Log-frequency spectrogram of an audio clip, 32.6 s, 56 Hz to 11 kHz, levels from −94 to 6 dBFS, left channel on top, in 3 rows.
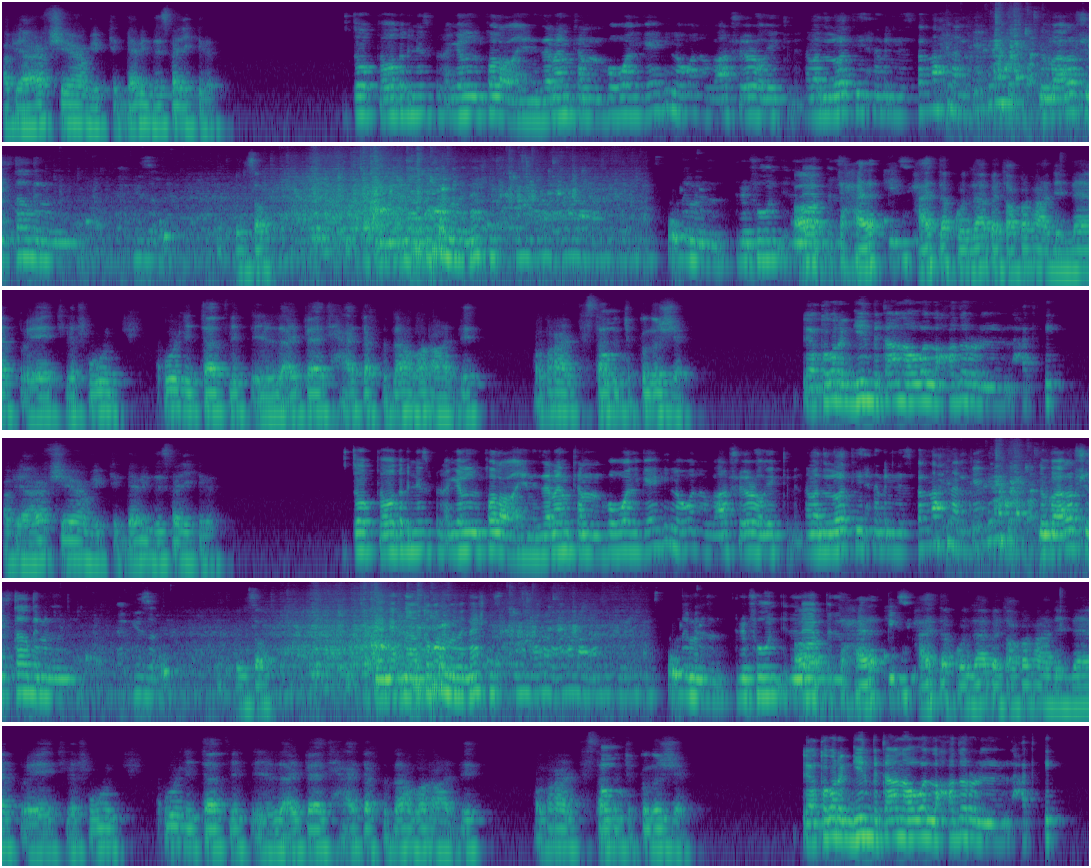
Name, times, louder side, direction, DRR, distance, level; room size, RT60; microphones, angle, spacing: voice 1, 0.0-2.1 13.2-13.6 18.8-19.6 20.0-22.9 23.4-26.5 27.1-28.6, left 1 dB, 85° left, 0.7 m, -33 dB
voice 2, 3.5-11.7 12.0-12.4 14.6-19.3 19.7-19.9 27.7-27.9 29.7-32.2, right 4 dB, 85° right, 0.4 m, -32 dB
sound 1, 9.4-17.3, equal, 30° left, 0.8 m, -37 dB
sound 2, 11.7-12.2 12.4-12.6 13.0-14.2 14.8-15.9 17.5-17.9 18.9-19.3 19.6-19.8 20.1-20.2 20.4-20.6 21.3-21.5, right 4 dB, 20° right, 0.4 m, -42 dB
2.5 x 2.2 x 2.2 m
head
